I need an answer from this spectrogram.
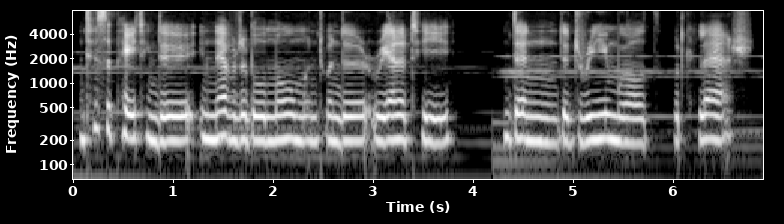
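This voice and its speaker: A woman streaming a game, talking in an unhurried, laid-back way. Her voice is mellow and soft, and she giggles often between remarks as she reads the on-screen text aloud. Faint music plays behind her. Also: mid-range voice, low-quality recording. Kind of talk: casual game let's play commentary.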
